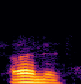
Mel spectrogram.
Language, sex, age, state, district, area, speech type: Kashmiri, male, 30-45, Jammu and Kashmir, Bandipora, rural, conversation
